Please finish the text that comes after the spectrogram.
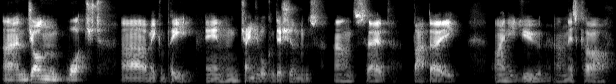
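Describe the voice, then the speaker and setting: A man from Ireland, a racing driver being interviewed, telling stories in a rambling way with many pauses and restarts. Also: very deep voice, fairly even intonation, sharp tone. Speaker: hill climb driver, guest. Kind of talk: casual interview chat.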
